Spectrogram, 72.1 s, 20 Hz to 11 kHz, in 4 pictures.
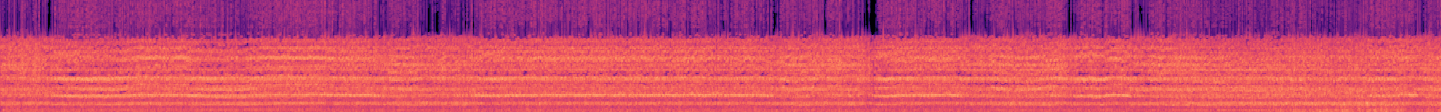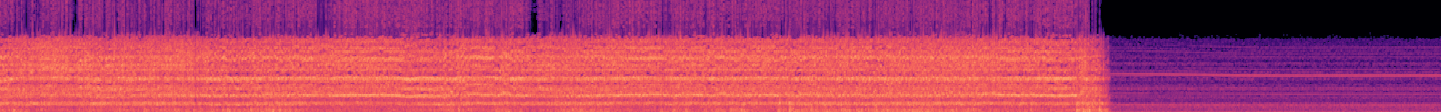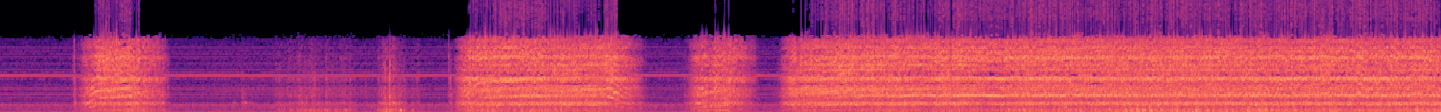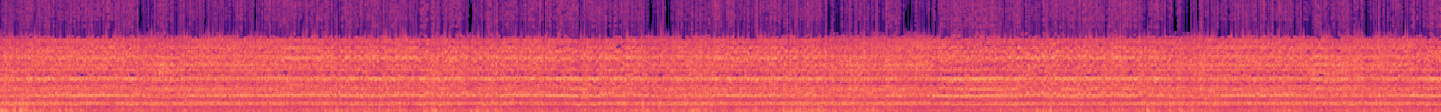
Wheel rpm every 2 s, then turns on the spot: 220, 220, 230, 230, 230, 230, 220, 210, 210, 220, 220, 230, 220, 240, 220, 200, 10, 0, 50, 10, 40, 170, 60, 200, 230, 230, 220, 220, 230, 230, 230, 230, 220, 220, 220, 230.
38-40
